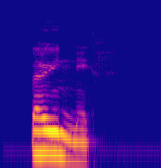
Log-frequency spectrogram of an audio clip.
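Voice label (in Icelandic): "baunir", Icelandic; matarhefti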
